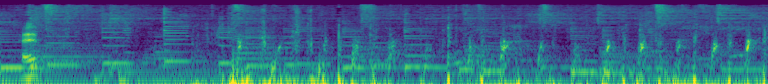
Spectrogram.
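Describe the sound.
Thick pages of a sketchbook with many blank pages are flipped in quick succession, a rapid series of crisp, papery flaps and rustles, with faint murmuring voices in the background.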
